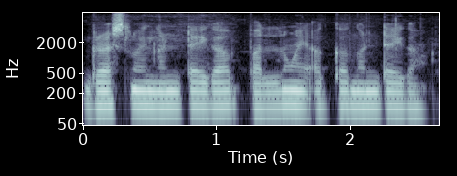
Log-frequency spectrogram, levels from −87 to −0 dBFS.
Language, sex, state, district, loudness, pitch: Wancho, male, Arunachal Pradesh, Longding, -20 LUFS, 110 Hz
